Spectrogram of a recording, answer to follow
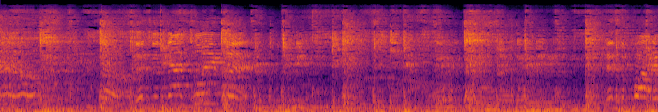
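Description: A live funk band playing, heard as a direct soundboard recording: a driving rhythm section with a bending melodic line on top.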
